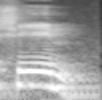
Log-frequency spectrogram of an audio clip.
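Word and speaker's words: شين: ஒரு மூணு புள்ளி வச்சிட்டாங்களா அதுக்கு பேரு ஷீன் ஷீன் சீன் இது வடமொழி ஷா இருக்குல புஷ்பம் புஷ்பா அது மாதிரி வந்து என்ன செய்றது கிஷ்மிஷ் இந்த இஷுக்கு உள்ளதுதான் இந்த ஷீன்ங்கிறது இந்த ஷீன் வந்து உங்களுக்கு கரெக்ட்டாதான் சொல்லி தந்திருக்கறாங்க.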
